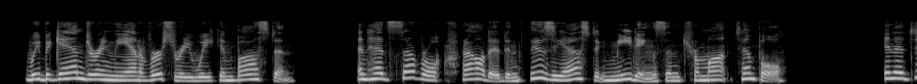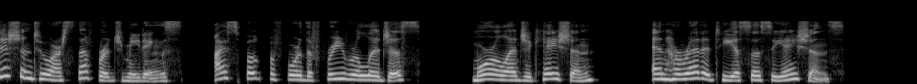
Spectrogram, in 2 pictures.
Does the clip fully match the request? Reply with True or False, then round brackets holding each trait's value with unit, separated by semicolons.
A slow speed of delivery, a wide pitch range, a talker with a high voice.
False (110 wpm; 4.8 semitones; 220 Hz)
